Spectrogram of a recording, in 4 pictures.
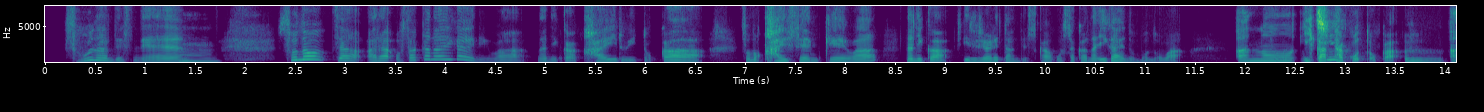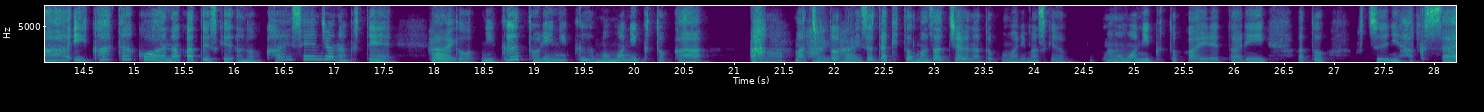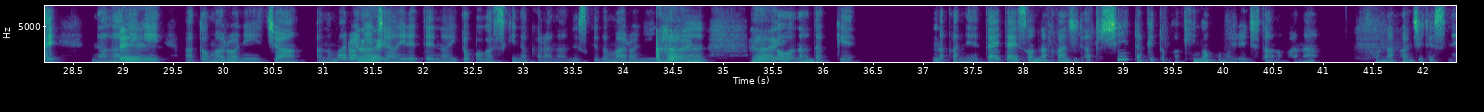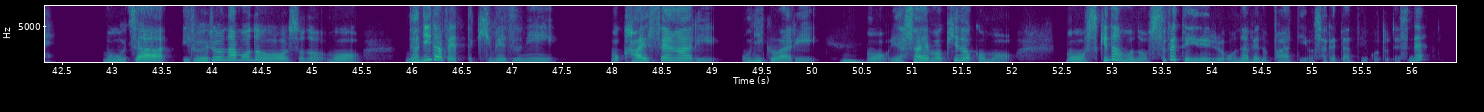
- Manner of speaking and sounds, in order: other background noise
- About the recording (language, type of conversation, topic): Japanese, podcast, 家族や友人と一緒に過ごした特別な食事の思い出は何ですか？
